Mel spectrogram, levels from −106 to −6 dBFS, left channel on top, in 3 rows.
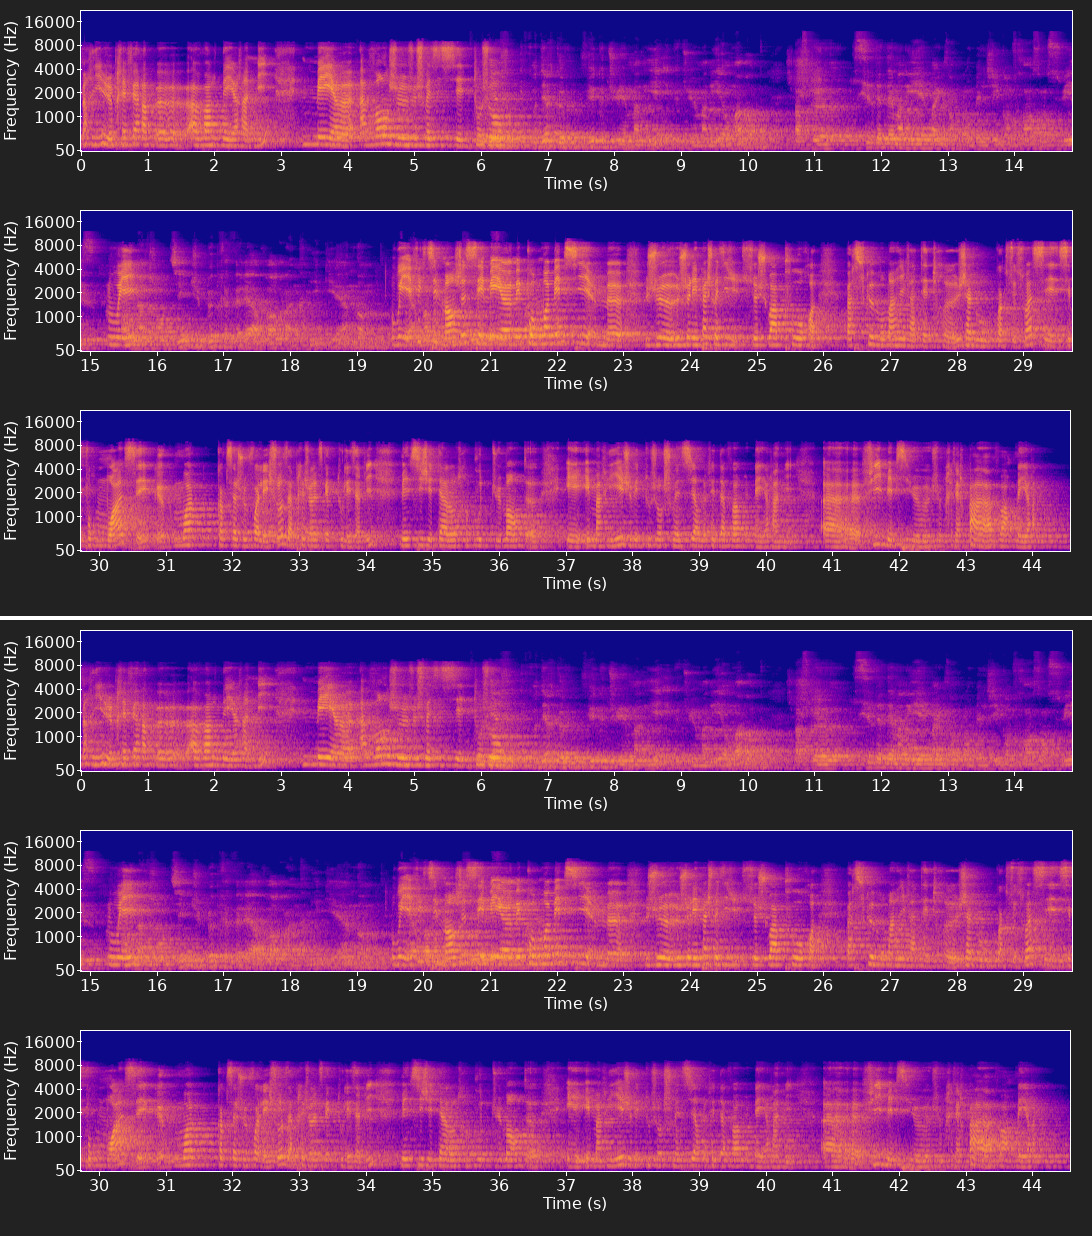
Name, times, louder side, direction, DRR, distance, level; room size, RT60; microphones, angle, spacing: voice 1, 0.0-6.3 11.7-11.9 14.8-14.9 15.3-15.7 19.5-31.4 31.8-44.0, left 2 dB, 30° left, 6 dB, 0.5 m, -33 dB
voice 2, 5.8-6.4 6.8-10.1 10.7-15.1 15.5-19.3 19.7-21.7, equal, 70° left, -2 dB, 1.7 m, -40 dB
13.5 x 8.0 x 2.7 m, 2.6 s
head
